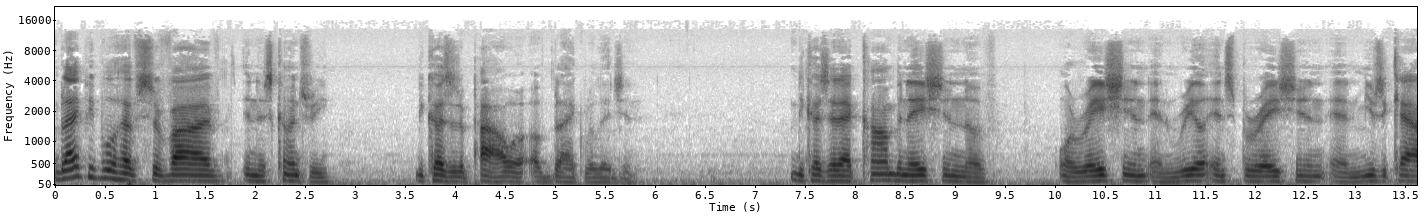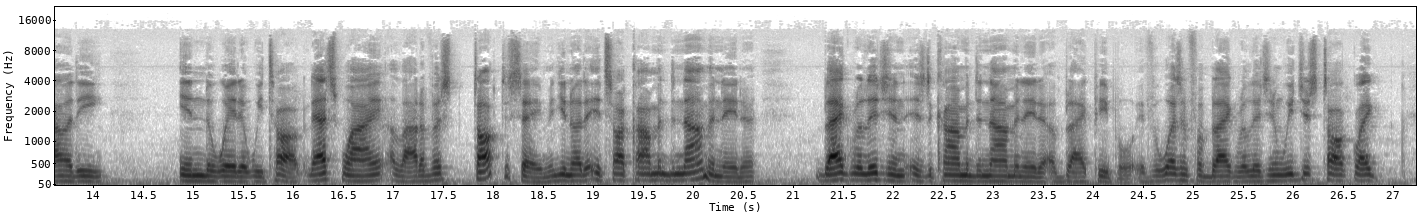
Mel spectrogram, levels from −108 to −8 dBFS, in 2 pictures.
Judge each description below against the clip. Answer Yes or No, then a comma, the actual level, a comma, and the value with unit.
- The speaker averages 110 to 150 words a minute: Yes, average, 145 wpm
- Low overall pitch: Yes, low, 120 Hz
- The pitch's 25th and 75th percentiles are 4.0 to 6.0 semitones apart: No, average, 3.1 semitones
